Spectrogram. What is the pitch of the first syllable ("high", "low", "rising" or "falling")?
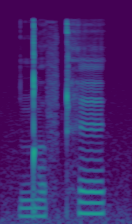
low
